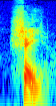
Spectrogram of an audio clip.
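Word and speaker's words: شيء: Un quelque chose, en arabe, ça se dit shay. Ça s'écrit comme ça.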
